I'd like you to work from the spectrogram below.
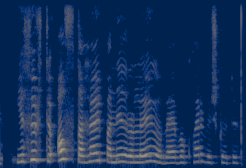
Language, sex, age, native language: Icelandic, female, 12, Icelandic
